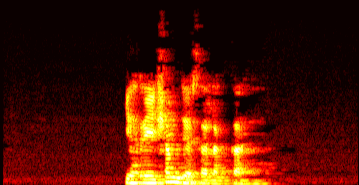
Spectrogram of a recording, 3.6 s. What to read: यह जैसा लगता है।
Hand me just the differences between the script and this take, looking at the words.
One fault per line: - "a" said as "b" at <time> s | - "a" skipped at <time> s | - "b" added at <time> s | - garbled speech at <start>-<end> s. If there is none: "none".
- "रेशम" added at 1.4 s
